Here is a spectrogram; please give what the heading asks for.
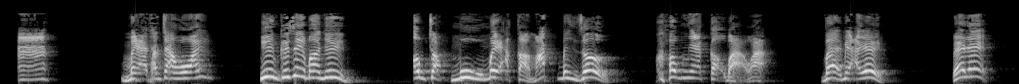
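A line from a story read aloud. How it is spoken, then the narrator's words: Old man hissing. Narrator (Vietnamese): Lão Đồng rít lên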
